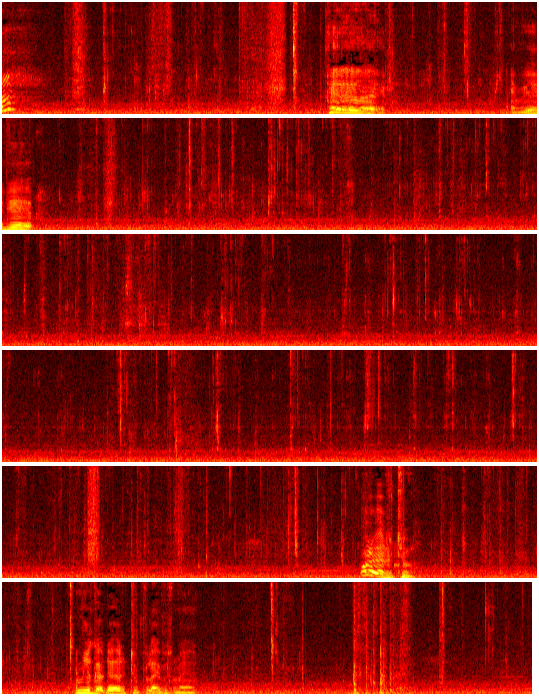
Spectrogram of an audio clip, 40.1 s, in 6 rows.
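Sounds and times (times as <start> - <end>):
low hum: 0.0 - 40.0
person chewing and smacking: 0.8 - 4.1, 4.7 - 6.4, 7.1 - 34.4, 36.0 - 37.3, 38.8 - 40.0.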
